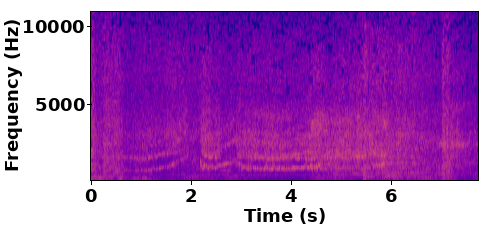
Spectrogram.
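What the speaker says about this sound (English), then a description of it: "You heard him playing with the throttle." NASCAR race car at Indianapolis, the driver working the throttle after a crash into the inside wall: a loud, steady engine drone with rising and falling revs and squealing tires, plus a couple of sharp knocks near the end.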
